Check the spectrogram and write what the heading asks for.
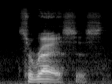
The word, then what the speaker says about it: psoriasis: cannabis to treat for psoriasis let's how you say that that P is silent man that'll get you every time dammit ok and then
